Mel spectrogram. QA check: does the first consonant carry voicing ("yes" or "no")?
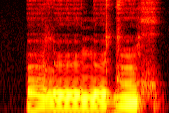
yes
